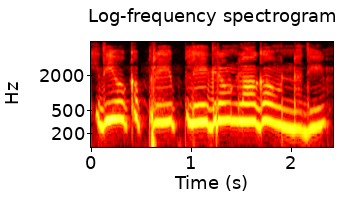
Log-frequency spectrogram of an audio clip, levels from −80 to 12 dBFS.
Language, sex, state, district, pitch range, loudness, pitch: Telugu, female, Telangana, Mahabubabad, 300-335 Hz, -12 LUFS, 320 Hz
